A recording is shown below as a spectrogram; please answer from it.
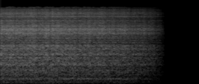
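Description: Clean water rushing through a Valterra Sewer Solution water-jet pump and its discharge hose during a flush: a steady hiss that fades out toward the end.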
